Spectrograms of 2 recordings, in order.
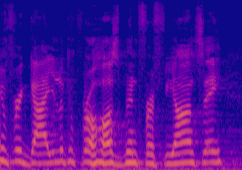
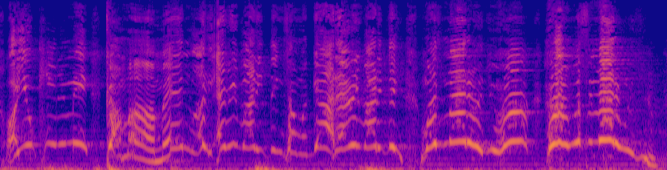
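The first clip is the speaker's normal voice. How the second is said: very high, squawked mock tirade; hammed-up outburst; 4 dB louder than usual. Friend asked for a coin blows up, high mock outrage. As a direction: overreact wildly in a high-pitched voice. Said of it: "your friend all of a sudden starts, like, going".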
